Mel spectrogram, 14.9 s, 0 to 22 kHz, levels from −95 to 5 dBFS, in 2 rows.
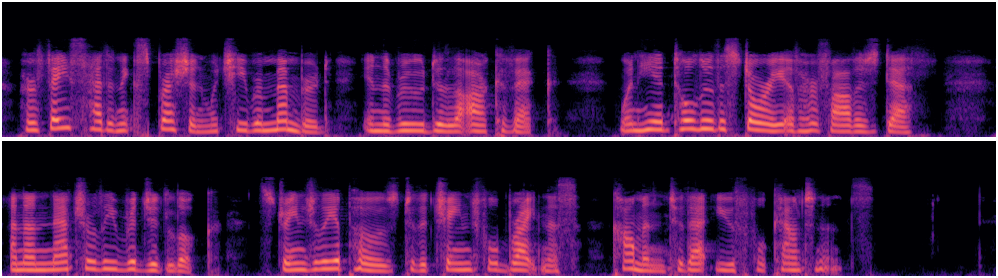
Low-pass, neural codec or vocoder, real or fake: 7.2 kHz; none; real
